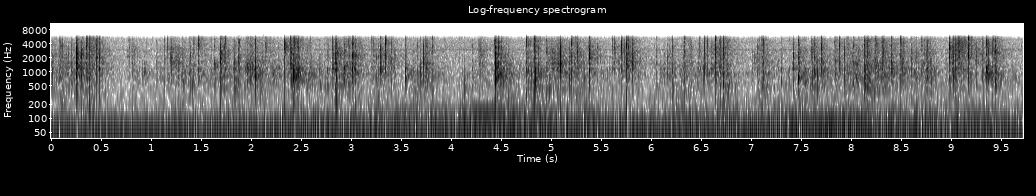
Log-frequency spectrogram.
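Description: An elongated clear plastic packet filled with white granules is pressed and rubbed by fingertips and nails, producing a steady stream of bright, close crinkling and crackling. Small sharp snaps pop out now and then over a faint low hum.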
